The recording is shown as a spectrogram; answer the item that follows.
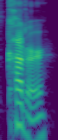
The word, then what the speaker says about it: Qatar: I guess you pronounce that cuz it's cutter cutter.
